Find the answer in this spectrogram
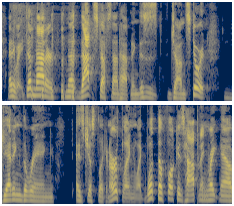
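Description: Speaking in an unremarkable speaking voice, a man talks at a moderate pace with lively intonation and fairly high pitch. The background is quiet. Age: 50s. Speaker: film reviewer podcast host. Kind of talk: casual chat.

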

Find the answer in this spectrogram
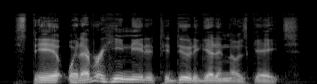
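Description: Against a quiet background, a man with a very deep, low pitch speaks at a moderate pace with ordinary pitch variation. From US Midwest, Chicago. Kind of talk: radio interview. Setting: radio studio, live broadcast.

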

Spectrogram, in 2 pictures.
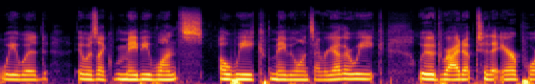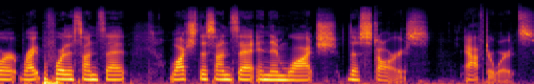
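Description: A woman's medium-pitched voice in a North Carolina accent, monotone and flat at a moderate pace, on a very clean recording with a silent background. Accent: Southern US, North Carolina. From rural North Carolina. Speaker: recent graduate, former tour guide. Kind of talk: casual chat.

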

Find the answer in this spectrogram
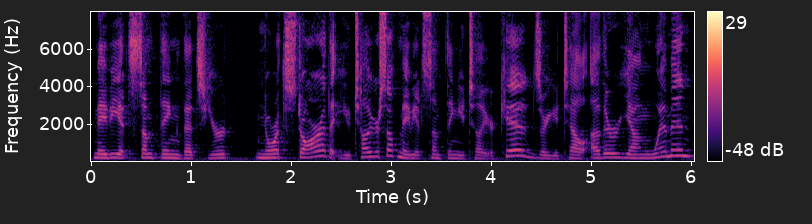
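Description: A woman's unremarkable speaking voice at a medium pitch, fairly quick pace and lively intonation, with hardly any pauses. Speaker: podcast host. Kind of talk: interview.

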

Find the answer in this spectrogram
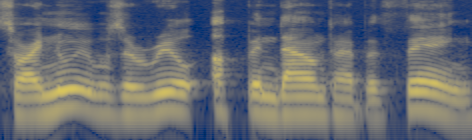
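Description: Speaking at a fairly quick pace, a man with a normal speaking voice and an American accent uses a fairly high pitch and ordinary pitch variation in a very clean recording with a silent background. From Chicago, Illinois. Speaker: online entrepreneur. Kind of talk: interview conversation.

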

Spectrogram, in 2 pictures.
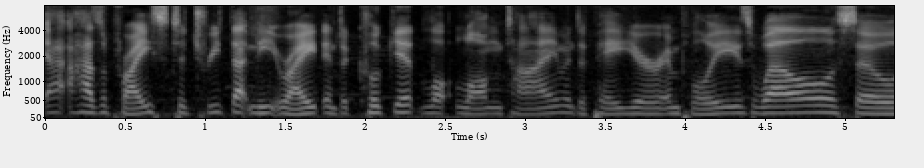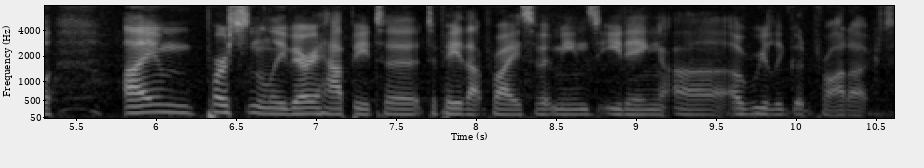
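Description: In an American accent, a woman with a very deep, low pitch speaks at a moderate pace with ordinary pitch variation, on a very clean recording with a silent background. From Texas. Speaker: cookbook author. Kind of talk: casual interview.

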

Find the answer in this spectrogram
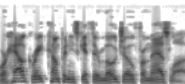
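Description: A man's medium-pitched, an ordinary speaking voice, with fairly even intonation at a moderate pace. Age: 60s. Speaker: podcast host and executive search founder. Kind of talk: scripted introduction; interview conversation.

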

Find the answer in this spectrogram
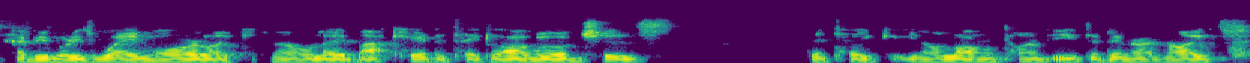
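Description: A man in an Irish accent at a very fast pace, in a monotone, flat intonation. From Ireland. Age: 30s. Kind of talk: casual interview.

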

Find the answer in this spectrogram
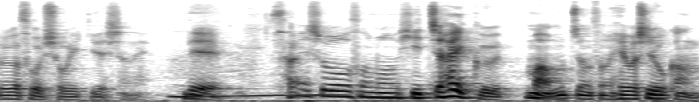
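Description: At a very fast pace and a fairly high pitch, a man speaks with very wide pitch swings and big swings in loudness, with audible room echo. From Japan, Sendai (Miyagi). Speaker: engineer. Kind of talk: casual interview chat.

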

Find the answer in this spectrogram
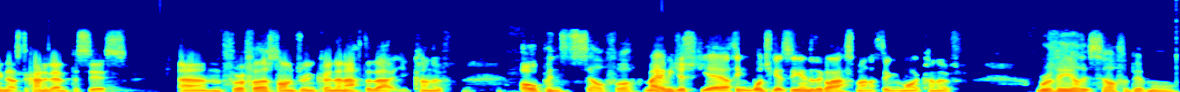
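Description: Speaking at a fairly quick pace, a man with an English accent uses a fairly low pitch and ordinary pitch variation. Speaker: podcast host. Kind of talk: casual banter, beer review. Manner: joking, rambling.

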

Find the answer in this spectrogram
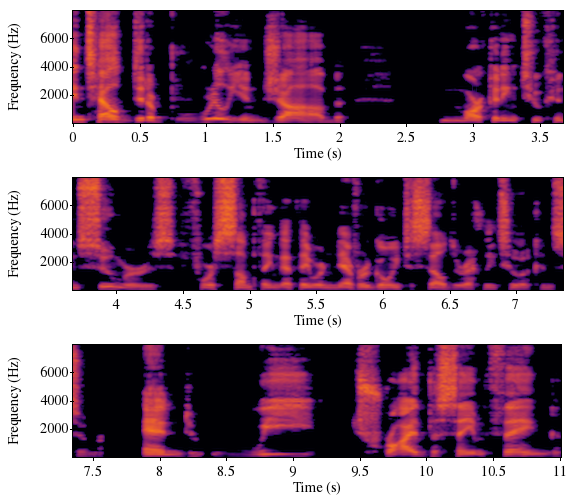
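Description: A man with an unremarkable speaking voice at a medium pitch talks at a fairly slow pace with lively intonation, on a very clean recording with a silent background. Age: middle-aged. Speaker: hop grower and podcast host. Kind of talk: casual chat. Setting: home basement studio.

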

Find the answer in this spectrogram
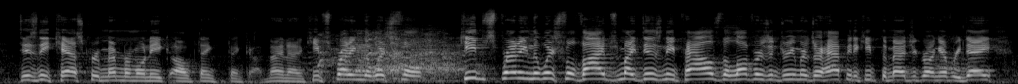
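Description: Fairly quick, lively speech with hardly any pauses, set against noticeable background noise. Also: man, high pitch for a man. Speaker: podcast host. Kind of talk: live comedy show banter. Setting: live show with audience.

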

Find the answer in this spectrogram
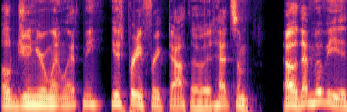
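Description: A normal speaking voice with an American accent moves at a fairly quick pace with ordinary pitch variation, the sound dry and close with no echo. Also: man. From California. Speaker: quiz contestant. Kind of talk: casual chat.

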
